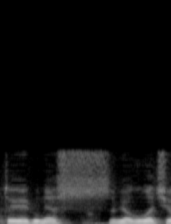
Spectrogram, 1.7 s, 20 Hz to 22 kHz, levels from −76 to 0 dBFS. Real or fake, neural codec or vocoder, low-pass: fake; codec, 16 kHz, 0.5 kbps, FunCodec, trained on Chinese and English, 25 frames a second; 7.2 kHz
